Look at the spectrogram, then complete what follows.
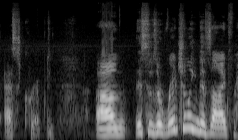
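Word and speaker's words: scrypt: s crypt so it to me I always want to say script when I look at it but it's actually pronounced s crypt this was originally designed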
